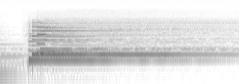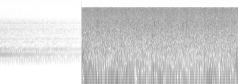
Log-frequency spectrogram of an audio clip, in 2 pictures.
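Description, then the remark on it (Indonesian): A sustained musical chord rings out and slowly fades, then a steady, dense hiss of falling rain cuts in abruptly and continues evenly to the end, with no voices. “perasaan tadi langit cerah deh. Kok sekarang hujan ya?”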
